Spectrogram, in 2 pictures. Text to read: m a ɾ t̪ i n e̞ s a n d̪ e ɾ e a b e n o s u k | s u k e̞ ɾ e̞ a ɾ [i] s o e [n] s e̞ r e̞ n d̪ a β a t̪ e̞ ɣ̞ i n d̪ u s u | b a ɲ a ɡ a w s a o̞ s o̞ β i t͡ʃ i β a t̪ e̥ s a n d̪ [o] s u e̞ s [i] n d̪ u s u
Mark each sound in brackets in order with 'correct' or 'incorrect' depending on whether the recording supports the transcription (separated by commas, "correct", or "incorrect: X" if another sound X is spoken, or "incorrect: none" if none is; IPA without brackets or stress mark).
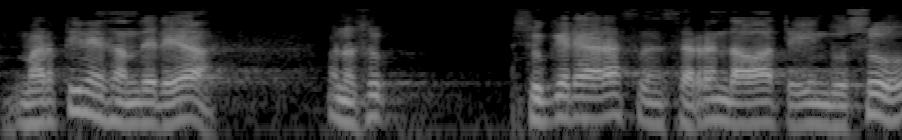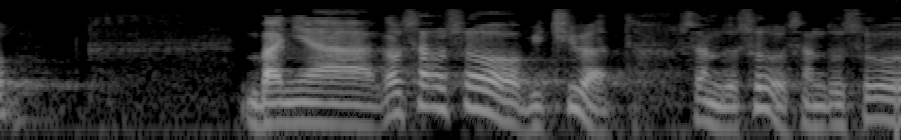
incorrect: a, correct, incorrect: u, incorrect: a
